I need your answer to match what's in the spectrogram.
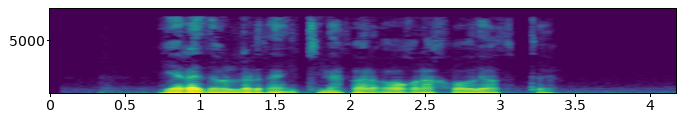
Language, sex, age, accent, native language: Uzbek, male, 18-24, Farg'ona, Uzbek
